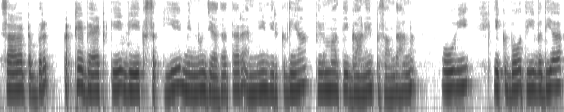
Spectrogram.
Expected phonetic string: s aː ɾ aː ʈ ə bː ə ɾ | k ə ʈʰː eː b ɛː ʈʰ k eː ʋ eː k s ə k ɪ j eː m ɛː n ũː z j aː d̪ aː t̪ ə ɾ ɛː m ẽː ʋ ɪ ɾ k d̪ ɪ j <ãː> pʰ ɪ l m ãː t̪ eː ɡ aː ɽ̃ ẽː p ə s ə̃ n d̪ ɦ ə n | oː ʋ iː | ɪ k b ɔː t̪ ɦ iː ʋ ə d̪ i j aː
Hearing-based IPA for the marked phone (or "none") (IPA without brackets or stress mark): ãː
